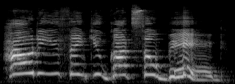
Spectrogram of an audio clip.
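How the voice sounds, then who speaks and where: A woman voicing a bossy giant wife who scolds in a shrill voice. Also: big pitch swings, a little slow, bright, forceful tone, full character voice. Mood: scolding.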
